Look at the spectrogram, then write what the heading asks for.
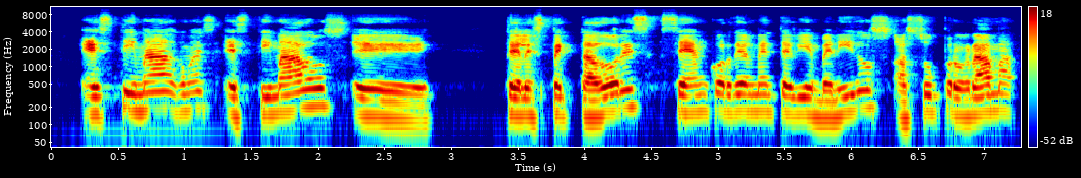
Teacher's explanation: se oía un habla como muy robótica, tratando de mantener las S al final de palabra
